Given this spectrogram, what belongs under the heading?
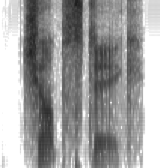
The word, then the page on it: chopstick: British English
